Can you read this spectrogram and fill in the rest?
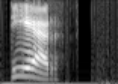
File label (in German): "tier", walser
